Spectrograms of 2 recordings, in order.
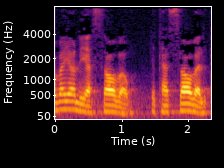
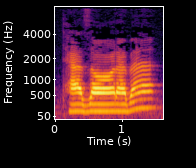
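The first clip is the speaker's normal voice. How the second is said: slow, careful demo form; 5 dB louder, much slower than usual. Shown as a demonstration. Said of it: "یعنی".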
